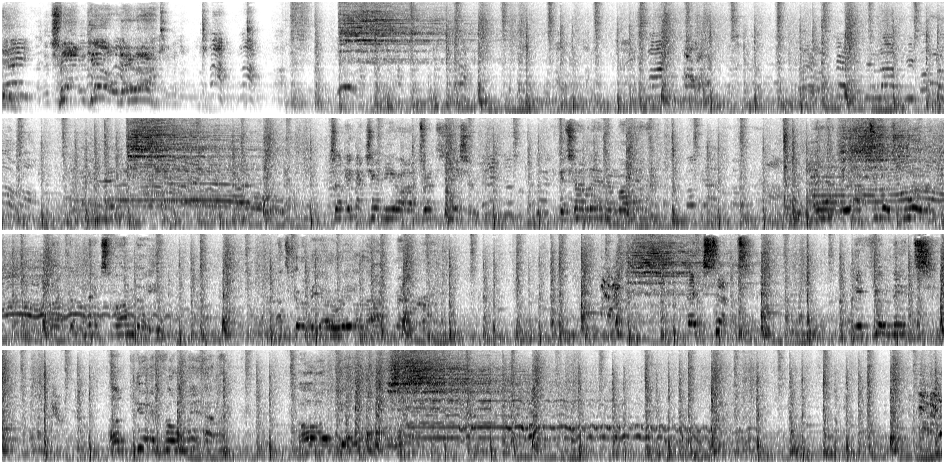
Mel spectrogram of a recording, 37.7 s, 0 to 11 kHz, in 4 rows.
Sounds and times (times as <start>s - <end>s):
Speech: 0.0s - 1.8s, 6.1s - 7.2s, 8.0s - 10.8s, 12.7s - 20.5s, 21.5s - 23.3s, 25.7s - 26.4s, 27.4s - 28.3s, 29.3s - 30.6s, 31.2s - 32.5s
Blues: 1.9s - 37.6s.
